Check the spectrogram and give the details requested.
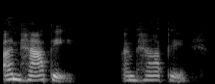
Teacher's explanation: usually we wouldn't put any stress on I'm like I'm happy I'm happy but in this special phrase we're going to say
